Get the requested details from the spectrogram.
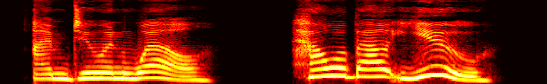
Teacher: Notice how about you sounds like one smooth phrase, not separate words.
